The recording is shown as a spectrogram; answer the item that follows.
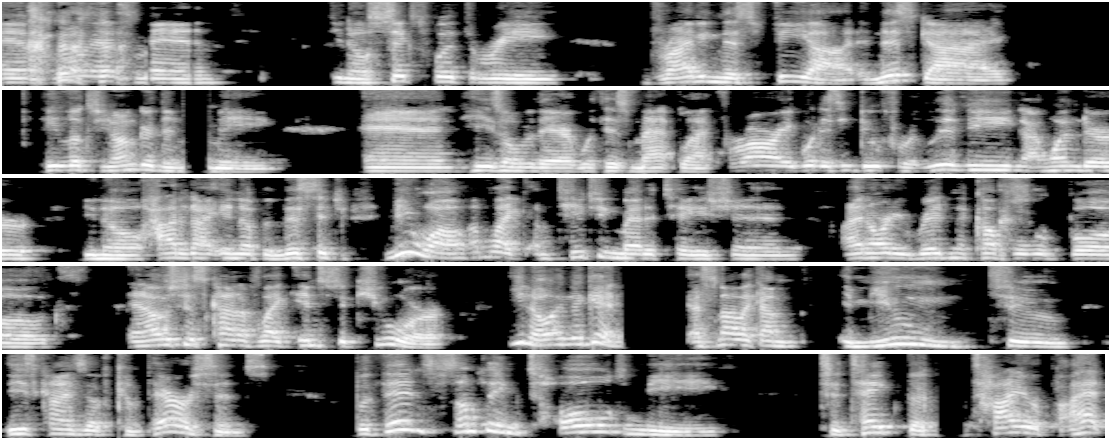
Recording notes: a punchy compilation of conversations from Instagram Live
